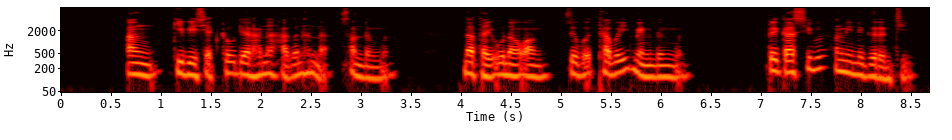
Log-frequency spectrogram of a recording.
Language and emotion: Bodo, sad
